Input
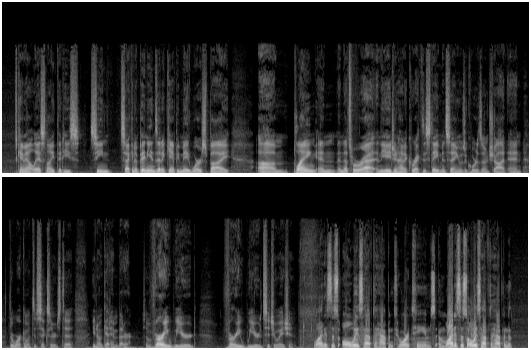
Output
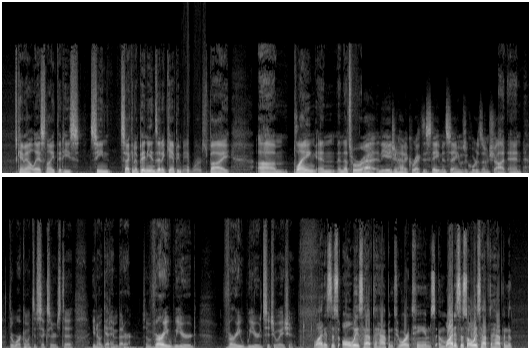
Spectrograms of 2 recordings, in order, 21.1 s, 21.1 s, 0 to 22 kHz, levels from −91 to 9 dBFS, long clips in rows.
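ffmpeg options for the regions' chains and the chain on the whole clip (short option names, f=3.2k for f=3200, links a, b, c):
-filter_complex "[0:a]asettb=1/sr,asplit=3[a][b][c];[a]atrim=end=3.584[d];[b]atrim=start=3.58:end=4.08,asetpts=PTS-STARTPTS,afade=t=in:d=0.004:c=qsin,afade=t=out:st=0.496:d=0.004:c=qsin,aeval=exprs='if(lt(val(0),0),0.251*val(0),val(0))':c=same,agate=range=-13dB:threshold=-25dB:ratio=16:release=100:detection=peak,acrusher=bits=7:mode=log:mix=0:aa=0.000001[e];[c]atrim=start=4.076[f];[d][e]acrossfade=d=0.004:c1=hsin:c2=qsin[g];[g][f]acrossfade=d=0.004:c1=qsin:c2=hsin,asettb=1/sr,asplit=3[h][i][j];[h]atrim=end=7.204[k];[i]atrim=start=7.2:end=9.93,asetpts=PTS-STARTPTS,afade=t=in:d=0.004:c=qsin,afade=t=out:st=2.726:d=0.004:c=qsin,lowpass=f=6.1k:w=0.5412,lowpass=f=6.1k:w=1.3066,flanger=delay=19.5:depth=3.2:speed=1.4[l];[j]atrim=start=9.926[m];[k][l]acrossfade=d=0.004:c1=hsin:c2=qsin[n];[n][m]acrossfade=d=0.004:c1=qsin:c2=hsin"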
